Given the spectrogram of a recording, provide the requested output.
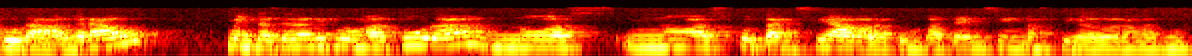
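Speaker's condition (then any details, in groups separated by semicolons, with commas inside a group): No condition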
